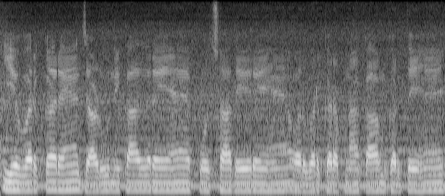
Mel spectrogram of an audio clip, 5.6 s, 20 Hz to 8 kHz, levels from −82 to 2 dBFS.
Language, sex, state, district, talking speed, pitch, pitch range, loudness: Hindi, male, Rajasthan, Barmer, 185 wpm, 115 Hz, 110-115 Hz, -16 LUFS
